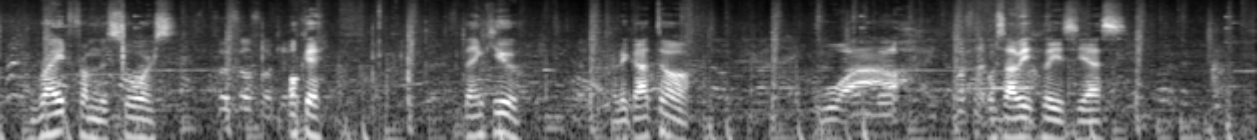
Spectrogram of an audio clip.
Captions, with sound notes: Right from the source, okay, thank you. (speaking in Japanese) Wasabi please, yes.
